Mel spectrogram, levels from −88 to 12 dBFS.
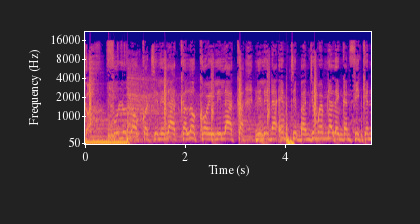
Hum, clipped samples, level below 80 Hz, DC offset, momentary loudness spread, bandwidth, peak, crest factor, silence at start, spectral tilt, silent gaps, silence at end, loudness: none; 0.2%; -18 dBFS; under 0.1%; 4 LU; 16.5 kHz; 0 dBFS; 12 dB; 0 s; -5 dB/octave; none; 0 s; -13 LUFS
